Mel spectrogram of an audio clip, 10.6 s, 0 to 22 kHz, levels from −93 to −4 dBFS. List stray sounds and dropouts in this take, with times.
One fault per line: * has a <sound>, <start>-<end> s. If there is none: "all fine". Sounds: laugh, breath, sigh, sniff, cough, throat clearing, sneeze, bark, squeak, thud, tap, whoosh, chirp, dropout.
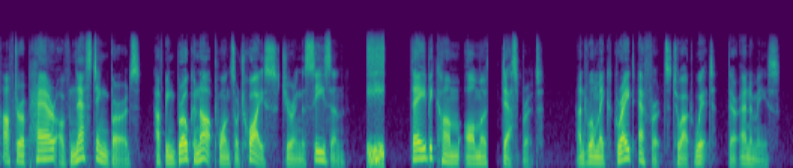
* has a laugh, 4.9-5.1 s
* has a dropout, 6.5-6.6 s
